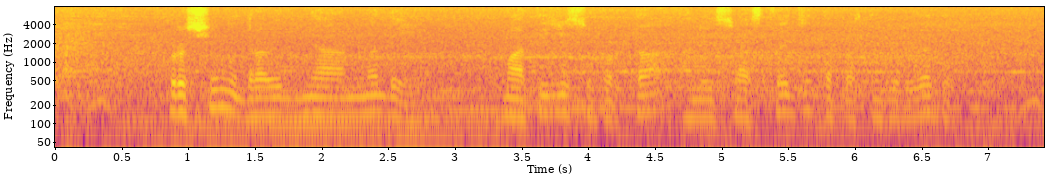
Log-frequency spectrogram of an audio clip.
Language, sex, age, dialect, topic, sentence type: Marathi, male, 56-60, Northern Konkan, agriculture, statement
